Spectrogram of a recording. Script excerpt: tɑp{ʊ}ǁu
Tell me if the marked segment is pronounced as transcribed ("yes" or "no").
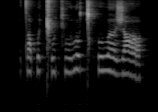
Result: no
